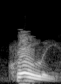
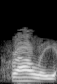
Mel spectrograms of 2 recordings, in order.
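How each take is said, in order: First: The first syllable sounds like the word 'crow'. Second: The first syllable does not sound like 'crow'. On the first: This is the way the man himself said his name. The speaker calls it right. "the pronunciation he used ... like a crow the bird" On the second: This is the common way people say the name. The speaker calls it wrong. "It's commonly pronounced Crowley, but if I say Crowley, I will get, like, flooded with letters"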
